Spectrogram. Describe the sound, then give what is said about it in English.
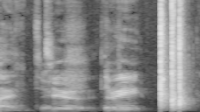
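After a few spoken words, a quick burst of three sharp, loud hand claps lands almost together but slightly out of sync, as two people try to clap at the same time. “And we were just like, we thought we could clap at the same time.”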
